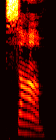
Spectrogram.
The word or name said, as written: psalm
